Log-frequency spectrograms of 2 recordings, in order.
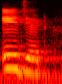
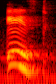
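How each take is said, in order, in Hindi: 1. यह शब्द दो अक्षरों में बोला जाता है। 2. यह शब्द एक अक्षर में बोला जाता है। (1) "किसी बुजुर्ग के सेंस में ... प्रोनाउंस भी करेंगे एजेड, नॉट एज्ड" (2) "जब सिर्फ उम्र के सेंस में आप इसको यूज करते हो ... तो हम सिर्फ एज्ड बोलते हैं"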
